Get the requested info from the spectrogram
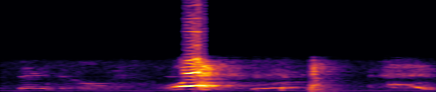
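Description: Quiet talking, then a loud short shout or cry from a girl about a second in, followed by a single sharp knock. A steady low hum runs underneath.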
